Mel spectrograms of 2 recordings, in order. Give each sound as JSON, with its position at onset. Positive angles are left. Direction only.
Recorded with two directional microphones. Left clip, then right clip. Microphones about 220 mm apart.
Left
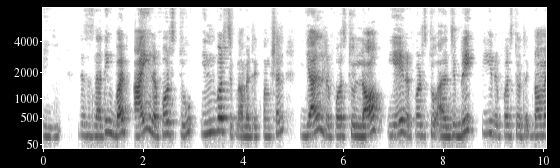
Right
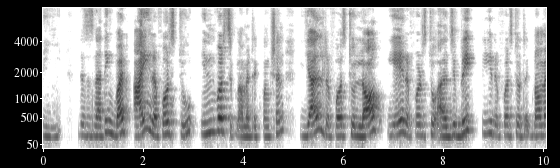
{"t": 0.7, "sound": "speech", "side_deg": -50}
